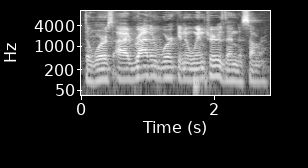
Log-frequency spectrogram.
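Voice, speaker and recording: A man in his thirties, a roofer talking casually on a podcast, laid-back and quick to laugh, swearing loosely. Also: fairly low pitch, a bit bright. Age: 30s. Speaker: roofer guest.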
